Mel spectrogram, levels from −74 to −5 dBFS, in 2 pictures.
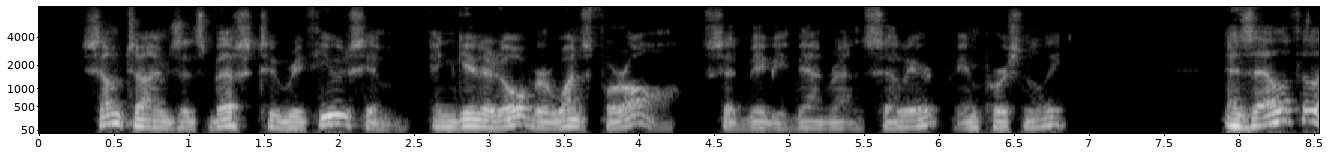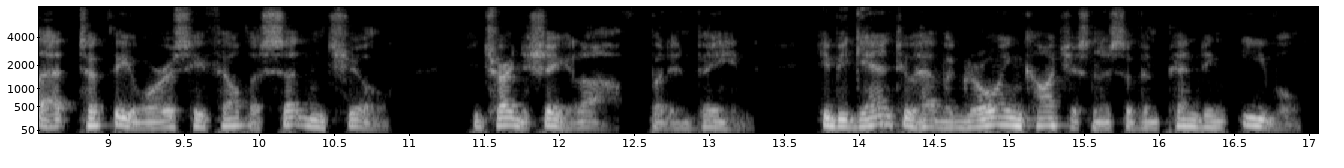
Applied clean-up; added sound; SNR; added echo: none; none; none; none.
